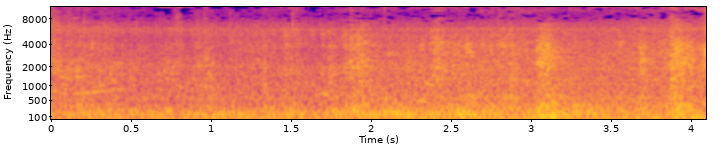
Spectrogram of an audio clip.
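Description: Road traffic heard from a moving vehicle: a steady low rumble with wind on the microphone as a small goods truck passes close, swelling near the end as a motorcycle comes up close.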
